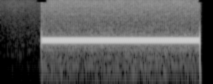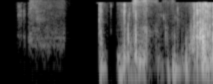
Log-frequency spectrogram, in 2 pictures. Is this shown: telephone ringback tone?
yes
